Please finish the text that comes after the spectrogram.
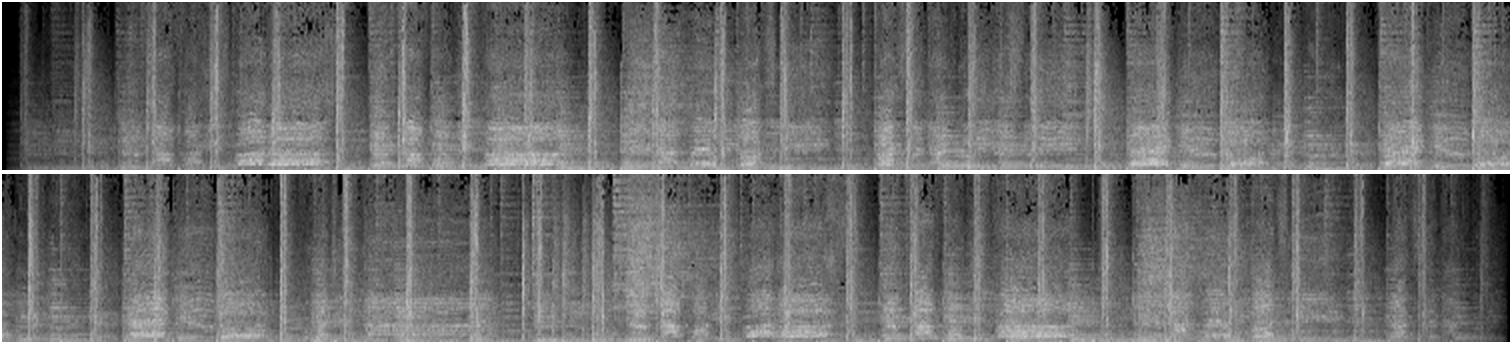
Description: keyboard
drums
